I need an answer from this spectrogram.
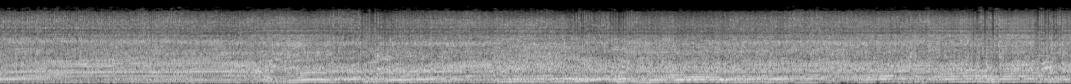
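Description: Several small demolition derby cars' engines revving hard at once, their pitches rising and falling over one another without a break, as the cars push and ram each other with wheels spinning.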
